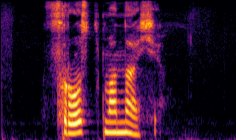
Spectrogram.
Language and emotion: Russian, neutral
